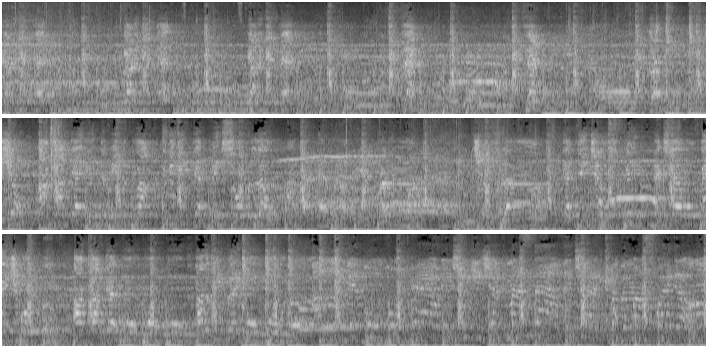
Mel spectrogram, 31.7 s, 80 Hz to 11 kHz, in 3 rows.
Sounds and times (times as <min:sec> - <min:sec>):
Cheering: 0:00.0 - 0:31.0
Crowd: 0:00.0 - 0:31.6.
